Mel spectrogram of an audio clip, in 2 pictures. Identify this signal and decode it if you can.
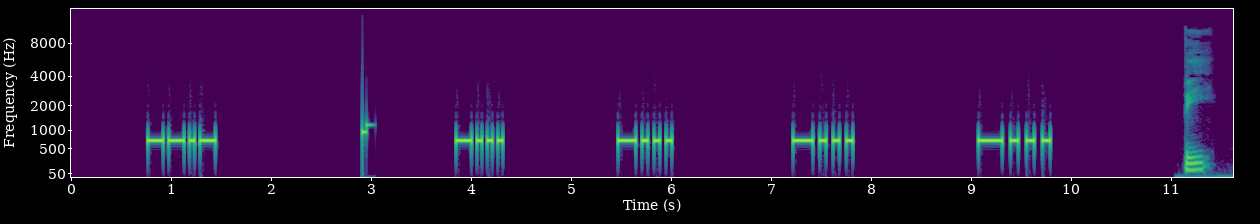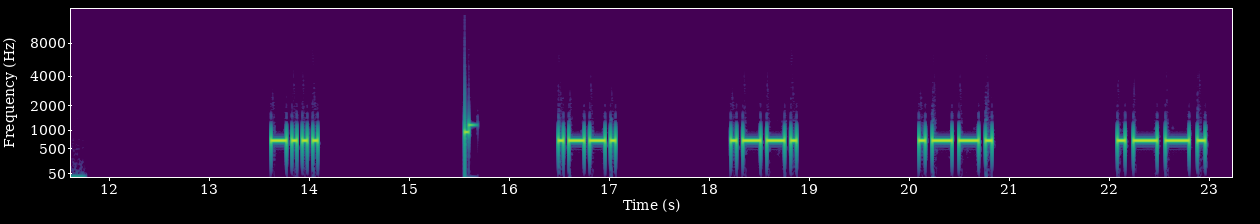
Morse code, heard as a keyed tone, about 20 wpm, spaced as for 6 wpm, 700 Hz. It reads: Q BBBB B PPPP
